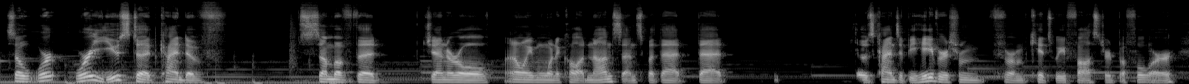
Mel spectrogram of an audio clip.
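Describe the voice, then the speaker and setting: A man's voice: on the low side, measured pace, fairly bright tone, soft background music. A man playing a reasonable, hesitant foster father, explaining things tentatively in an improvised role-play.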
